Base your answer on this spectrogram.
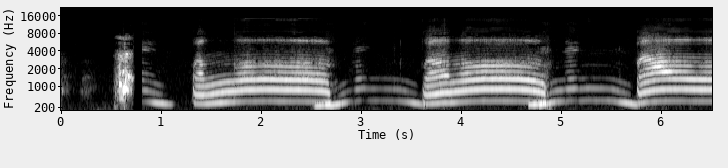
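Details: Cat meowing several times in a row: short chirps, then long nasal meows that dip and swell, separated by quieter sliding whines, in an indoor setting.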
